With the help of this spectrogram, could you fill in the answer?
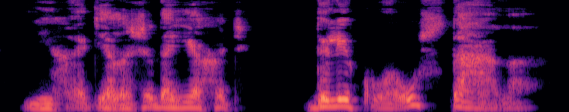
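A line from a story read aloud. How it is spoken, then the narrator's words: Whispering. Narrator (Russian): Морозов, переходя на шепот, произнес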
